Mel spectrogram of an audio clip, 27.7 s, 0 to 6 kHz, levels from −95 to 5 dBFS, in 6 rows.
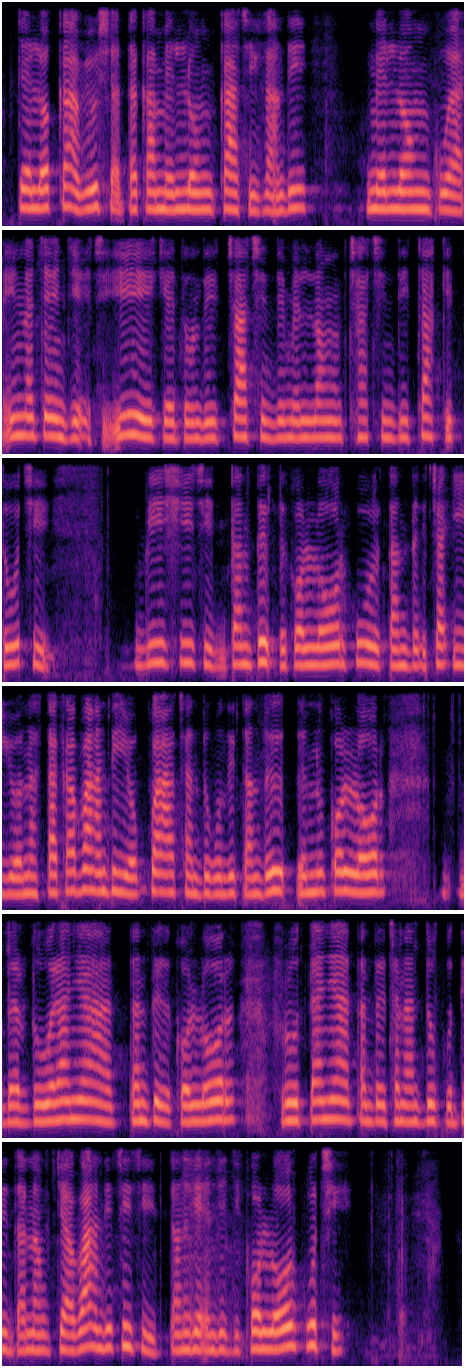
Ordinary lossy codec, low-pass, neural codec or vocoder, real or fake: none; 5.4 kHz; codec, 16 kHz, 8 kbps, FreqCodec, smaller model; fake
